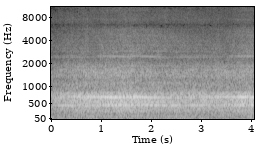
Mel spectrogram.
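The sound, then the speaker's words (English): A simulated mock-up by Jaguar of a street full of I-Pace electric cars: a steady, dense wash of synthetic electric-vehicle hums layered together, like many quiet cars whirring along at once, with sustained tonal drones and no talking. “I mean, they played me a mock-up they had made of what a whole street full of their new, of their I-Pace cars would sound like.”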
